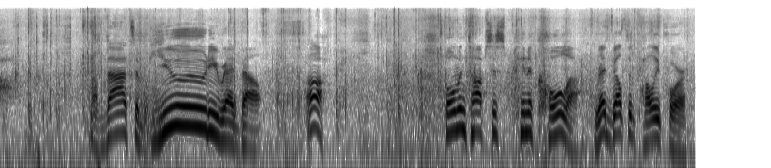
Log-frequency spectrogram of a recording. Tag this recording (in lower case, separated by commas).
speech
